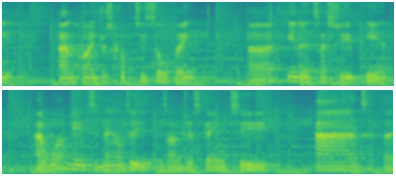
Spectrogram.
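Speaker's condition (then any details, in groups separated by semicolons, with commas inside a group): No condition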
